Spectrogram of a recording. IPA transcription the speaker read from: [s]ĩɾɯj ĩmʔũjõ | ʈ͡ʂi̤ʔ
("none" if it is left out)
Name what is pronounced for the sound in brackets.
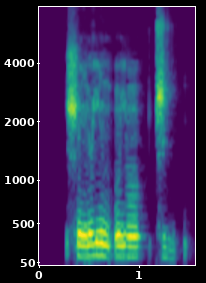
ʂ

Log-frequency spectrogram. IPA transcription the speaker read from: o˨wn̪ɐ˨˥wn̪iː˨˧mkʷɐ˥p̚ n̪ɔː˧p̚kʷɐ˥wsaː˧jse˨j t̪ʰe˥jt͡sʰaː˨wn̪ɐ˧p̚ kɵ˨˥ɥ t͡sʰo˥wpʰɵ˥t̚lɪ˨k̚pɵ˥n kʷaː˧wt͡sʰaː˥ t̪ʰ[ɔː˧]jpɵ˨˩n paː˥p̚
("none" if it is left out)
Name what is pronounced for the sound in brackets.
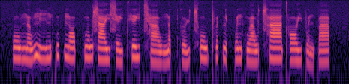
ɔː˧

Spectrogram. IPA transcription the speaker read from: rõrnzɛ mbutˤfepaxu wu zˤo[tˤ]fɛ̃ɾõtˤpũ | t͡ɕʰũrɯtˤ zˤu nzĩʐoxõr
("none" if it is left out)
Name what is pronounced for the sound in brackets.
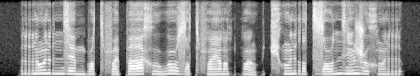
tˤ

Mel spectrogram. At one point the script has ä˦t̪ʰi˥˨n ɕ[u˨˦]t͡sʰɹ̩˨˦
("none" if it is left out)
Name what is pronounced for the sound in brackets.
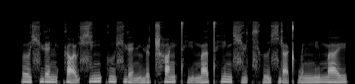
y˨˦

